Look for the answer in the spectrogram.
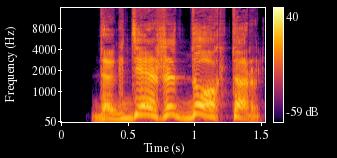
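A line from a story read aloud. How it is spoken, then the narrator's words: Shouting. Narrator (Russian): кричал Вильфор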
